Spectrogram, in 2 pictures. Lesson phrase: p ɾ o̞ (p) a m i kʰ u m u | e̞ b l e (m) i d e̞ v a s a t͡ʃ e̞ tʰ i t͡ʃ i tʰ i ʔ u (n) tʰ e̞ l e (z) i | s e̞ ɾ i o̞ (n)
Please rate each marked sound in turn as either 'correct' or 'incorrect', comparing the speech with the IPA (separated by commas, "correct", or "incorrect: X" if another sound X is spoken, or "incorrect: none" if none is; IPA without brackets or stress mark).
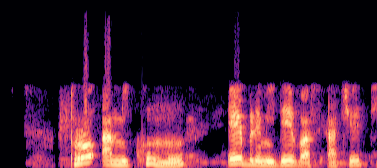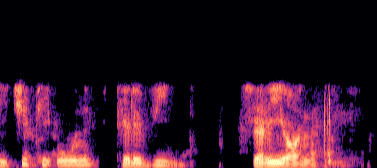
incorrect: ʔ, correct, correct, incorrect: v, correct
